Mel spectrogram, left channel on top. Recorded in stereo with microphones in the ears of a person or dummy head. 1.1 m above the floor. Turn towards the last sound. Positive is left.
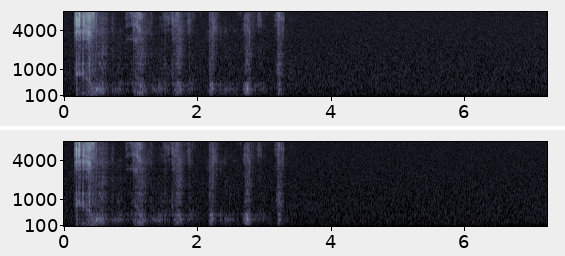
turn(degrees=0)  # may be behind; listen again after turning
